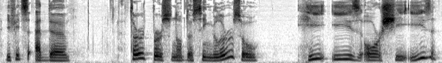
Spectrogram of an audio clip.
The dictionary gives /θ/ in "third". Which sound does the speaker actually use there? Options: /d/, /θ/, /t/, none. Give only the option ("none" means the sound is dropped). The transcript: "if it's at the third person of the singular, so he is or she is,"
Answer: /θ/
